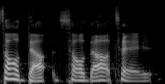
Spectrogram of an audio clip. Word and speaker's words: Salate: We saying Sal. And he goes, "By the way, it's Salate."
